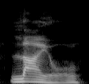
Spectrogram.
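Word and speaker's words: Lyall: She was Welsh, he recognised the accent now, the way she spoke his father's name in 2 gentle syllables, Lyle.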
